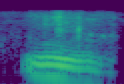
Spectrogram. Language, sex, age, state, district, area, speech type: Manipuri, male, 60+, Manipur, Imphal East, rural, conversation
